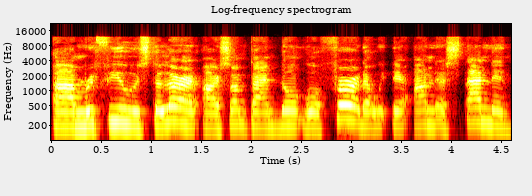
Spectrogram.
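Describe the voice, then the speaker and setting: In a Jamaican accent, a man with a high pitch and a bright, sharp tone speaks in a monotone, flat intonation over a quiet background. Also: moderate pace. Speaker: credit repair coach and minister. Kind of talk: video call Q&A, teaching. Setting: video call.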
